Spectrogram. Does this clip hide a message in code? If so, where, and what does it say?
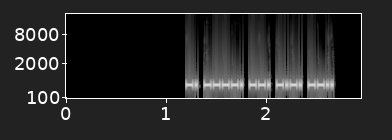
Yes: Morse code from 1.2 to 2.7 s, heard as a keyed tone, about 53 wpm, 700 Hz. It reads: N9GCZ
